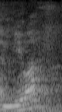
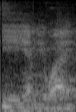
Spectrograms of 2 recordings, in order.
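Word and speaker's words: EEMUA: follow uh it's uh sometimes pronounced in mueller i don't like calling it like that but it's emua and uh sounds too much like new york which is awesome but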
